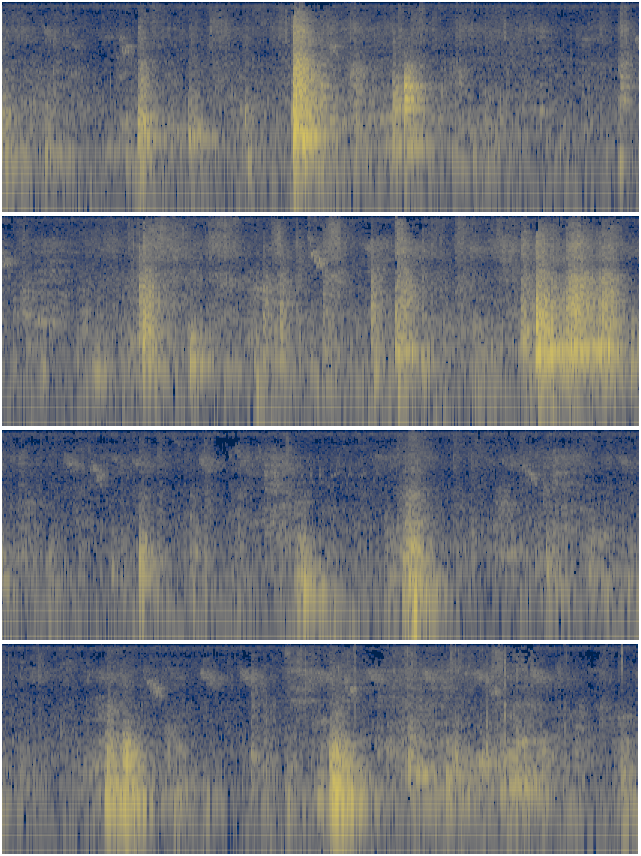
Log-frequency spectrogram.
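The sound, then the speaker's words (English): A goat bleats several times at irregular intervals, short strained cries rising over a low background of shuffling noise. “Just don't worry about that goat. It'll be all right.”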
